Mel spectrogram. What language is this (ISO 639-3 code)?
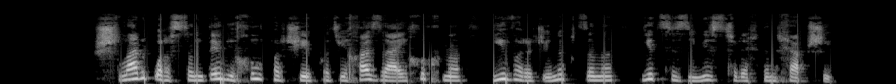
abk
